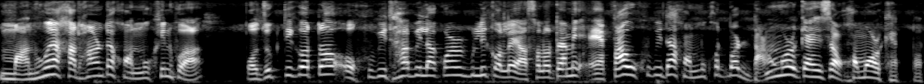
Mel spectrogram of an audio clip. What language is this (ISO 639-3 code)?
asm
